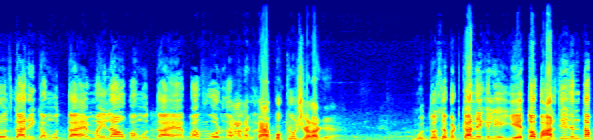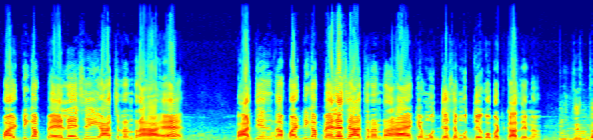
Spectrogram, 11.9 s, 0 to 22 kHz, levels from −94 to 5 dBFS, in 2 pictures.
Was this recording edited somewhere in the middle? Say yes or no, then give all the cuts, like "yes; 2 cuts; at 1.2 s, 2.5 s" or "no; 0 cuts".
no; 0 cuts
